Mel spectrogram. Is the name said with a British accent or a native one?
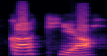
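native. It is said the way her home country says it.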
